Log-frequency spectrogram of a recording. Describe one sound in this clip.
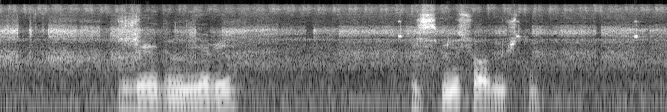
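A man speaks briefly and quietly, close by.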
